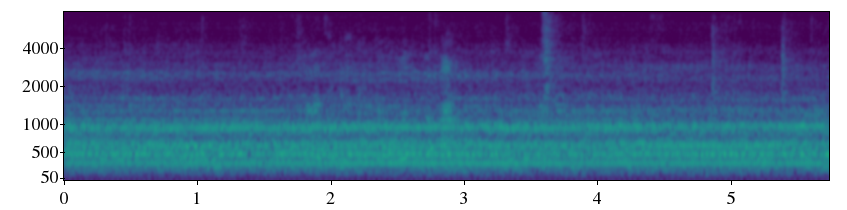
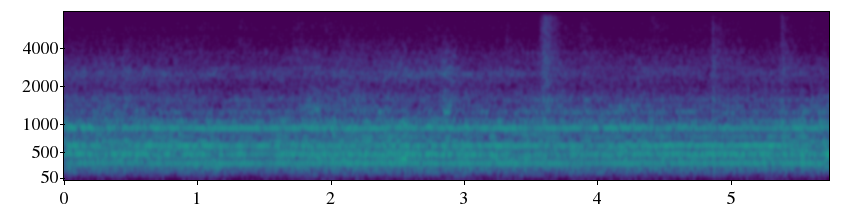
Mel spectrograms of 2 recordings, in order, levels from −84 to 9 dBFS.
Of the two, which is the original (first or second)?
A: first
